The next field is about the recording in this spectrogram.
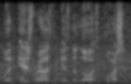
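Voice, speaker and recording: A man reading scripture aloud at a measured pace during street preaching. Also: sits high, a crowd in the background. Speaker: scripture reader. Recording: distant outdoor street recording with traffic.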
